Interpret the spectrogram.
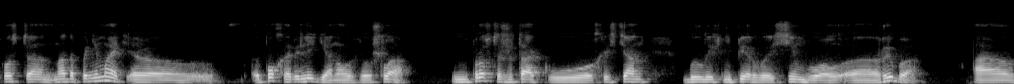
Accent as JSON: {"language": "Russian", "region": "Tomsk Oblast", "country": "Russia", "tie": "born or raised there", "said": "Я сам родом из Сибири, в Томской области."}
